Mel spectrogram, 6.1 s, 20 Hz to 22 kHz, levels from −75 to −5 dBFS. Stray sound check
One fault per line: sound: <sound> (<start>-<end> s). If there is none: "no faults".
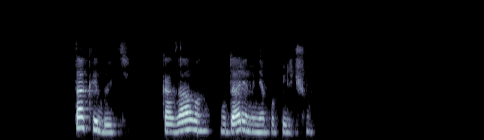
no faults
